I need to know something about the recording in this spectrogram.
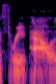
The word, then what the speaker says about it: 3PAO: uh audit organization or a three pal is how we pronounce that 3pao Etc and they basically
